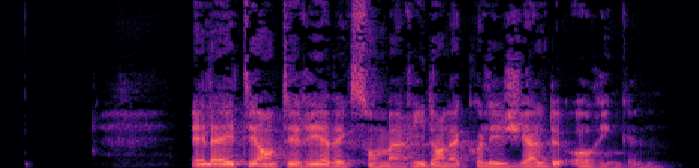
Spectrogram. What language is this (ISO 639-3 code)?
fra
